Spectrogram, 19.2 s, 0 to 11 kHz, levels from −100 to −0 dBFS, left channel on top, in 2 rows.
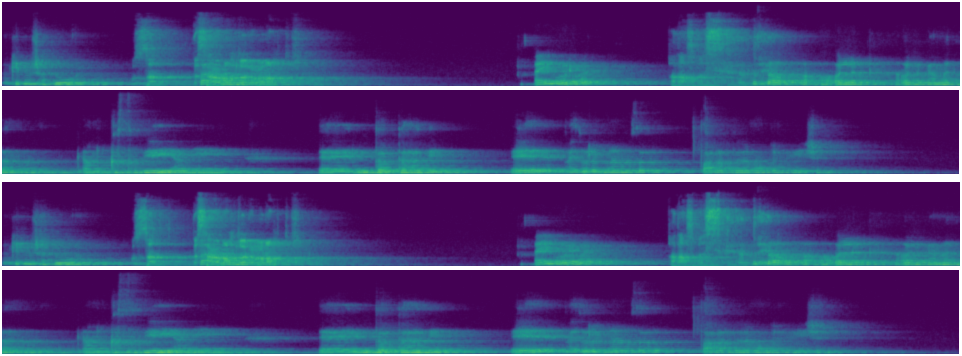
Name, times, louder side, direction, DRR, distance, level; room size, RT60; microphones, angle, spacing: voice 1, 0.1-0.8 2.0-2.6 5.3-5.9 7.2-10.0 10.3-12.2 12.7-14.0 14.7-16.2 16.6-17.7, left 1 dB, 20° left, 0 dB, 0.6 m, -29 dB
voice 2, 1.3-1.6 1.9-3.0 6.7-7.7, right 2 dB, 25° right, 1 dB, 1.0 m, -32 dB
9.8 x 7.9 x 4.2 m, 2.1 s
head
